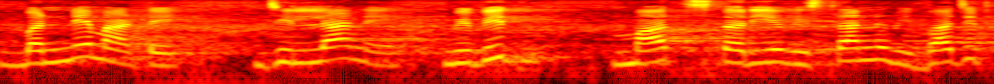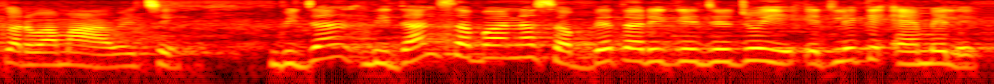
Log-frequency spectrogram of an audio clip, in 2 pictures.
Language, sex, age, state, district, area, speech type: Gujarati, female, 30-45, Gujarat, Ahmedabad, urban, spontaneous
